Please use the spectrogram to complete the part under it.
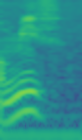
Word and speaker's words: Meade: Cual si fuera un destape adelantado forzado, Videgaray glorificó al secretario de apellido de origen irlandés que usualmente es pronunciado como Meade.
